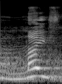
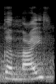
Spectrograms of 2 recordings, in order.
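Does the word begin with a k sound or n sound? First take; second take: n sound; k sound. First: The word starts with an n sound. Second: The word starts with a k sound. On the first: The speaker calls it right. "सीधा नाइफ बोला" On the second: The speaker calls it wrong. "यहाँ पर के बोलेंगे तो वो गलत हो जाएगा"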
